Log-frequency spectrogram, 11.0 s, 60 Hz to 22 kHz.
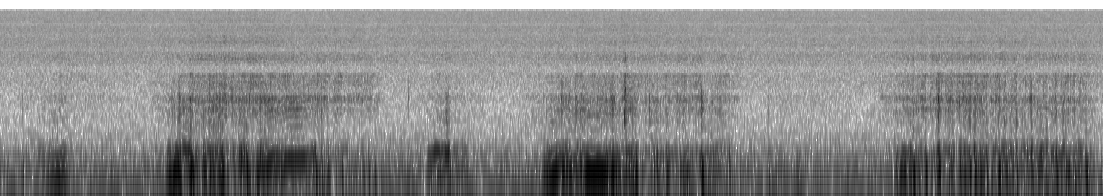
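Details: Person sleeping, recorded as ASMR sleep sounds: deep, low, rattling snores on each in-breath at about 16 per minute, with quieter pauses between them; ordinary snoring.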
